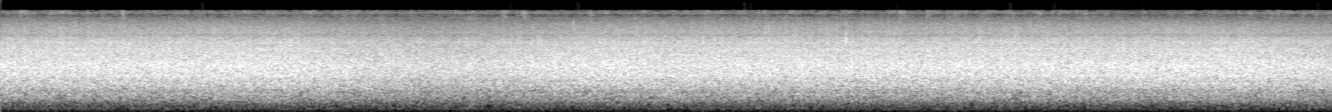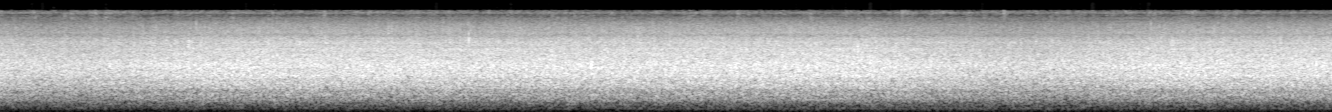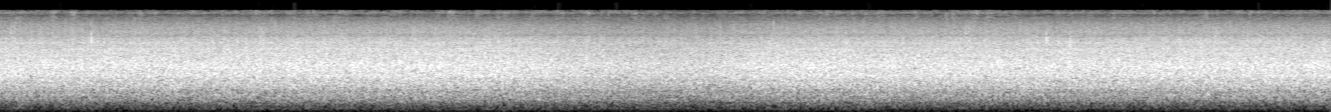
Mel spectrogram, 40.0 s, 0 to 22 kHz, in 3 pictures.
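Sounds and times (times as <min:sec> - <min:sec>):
rushing water: 0:00.0 - 0:39.9.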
